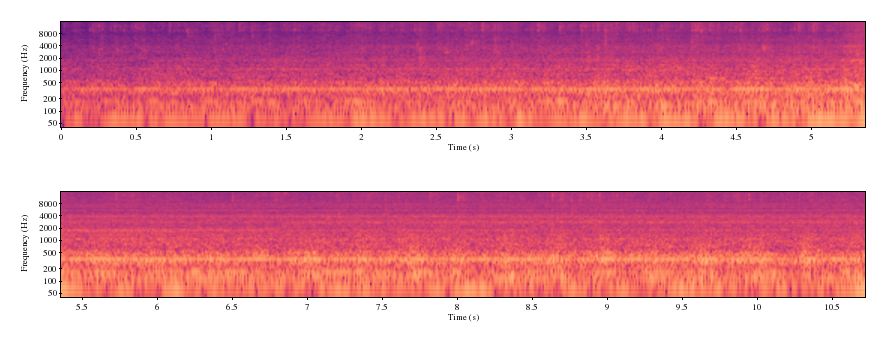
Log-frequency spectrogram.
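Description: Heavy steady rumbling with a constant hum and thumping at about three per second; the machine shakes abnormally, cause unclear.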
